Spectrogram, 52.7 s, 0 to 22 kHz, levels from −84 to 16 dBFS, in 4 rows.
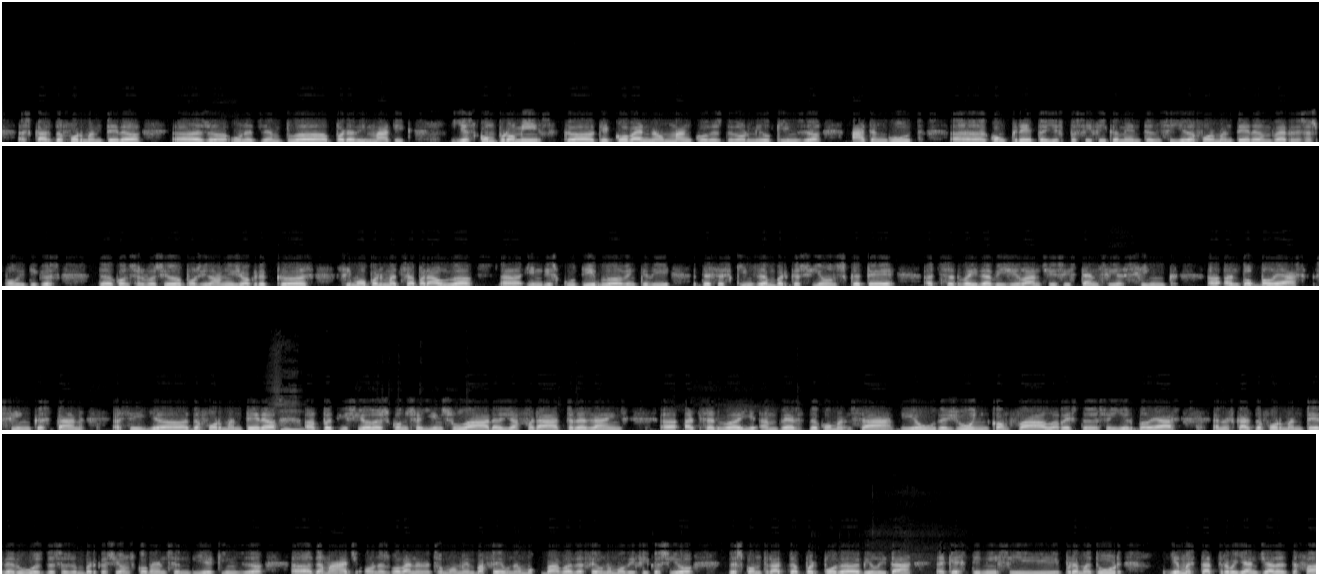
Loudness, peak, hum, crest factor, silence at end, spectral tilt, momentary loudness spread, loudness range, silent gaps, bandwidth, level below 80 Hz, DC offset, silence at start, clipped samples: -19 LUFS; -2 dBFS; none; 18 dB; 0 s; -8 dB/octave; 9 LU; 4 LU; none; 4.9 kHz; -70 dBFS; under 0.1%; 0 s; under 0.1%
